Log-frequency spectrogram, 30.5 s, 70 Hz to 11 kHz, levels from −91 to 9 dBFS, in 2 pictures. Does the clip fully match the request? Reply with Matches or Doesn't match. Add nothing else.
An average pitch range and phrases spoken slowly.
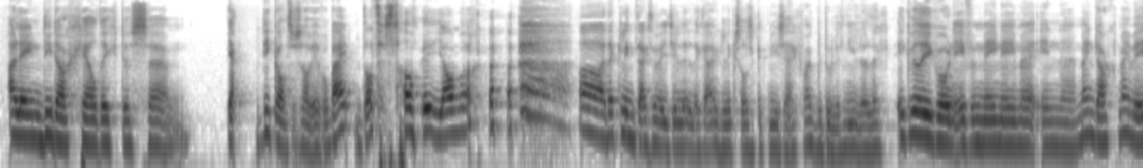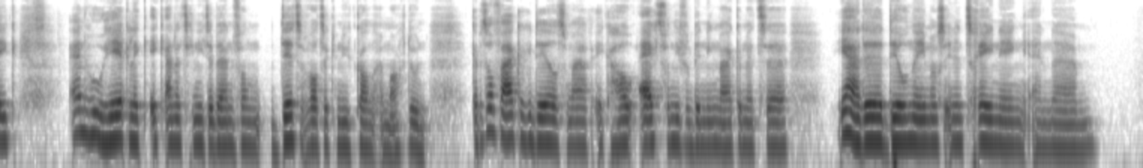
Doesn't match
